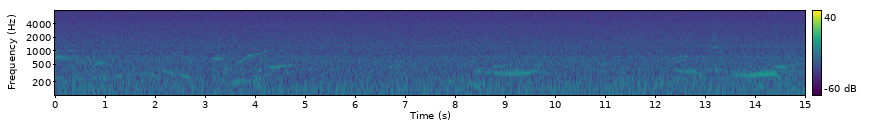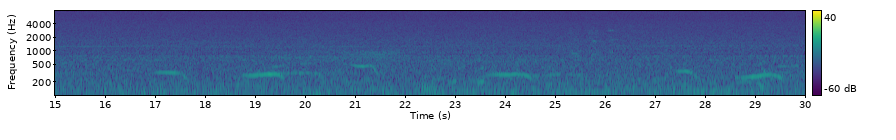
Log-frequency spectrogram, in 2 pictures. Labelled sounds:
3.8	4.1	humpback whale, 0.80 to 0.90 kHz

